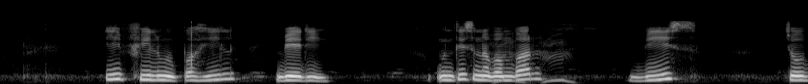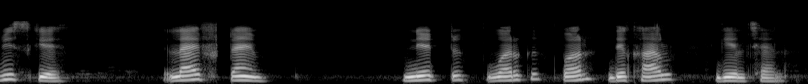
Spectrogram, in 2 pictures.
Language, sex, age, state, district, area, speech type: Maithili, female, 30-45, Bihar, Madhubani, rural, read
